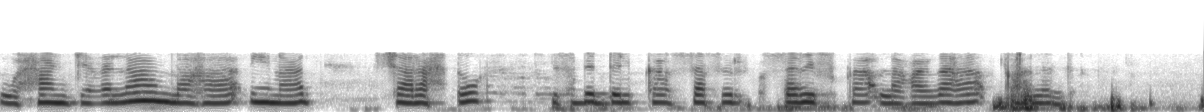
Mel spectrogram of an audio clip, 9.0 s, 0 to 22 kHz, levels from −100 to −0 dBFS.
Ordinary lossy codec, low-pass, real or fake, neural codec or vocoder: none; 3.6 kHz; fake; codec, 32 kHz, 1.9 kbps, SNAC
